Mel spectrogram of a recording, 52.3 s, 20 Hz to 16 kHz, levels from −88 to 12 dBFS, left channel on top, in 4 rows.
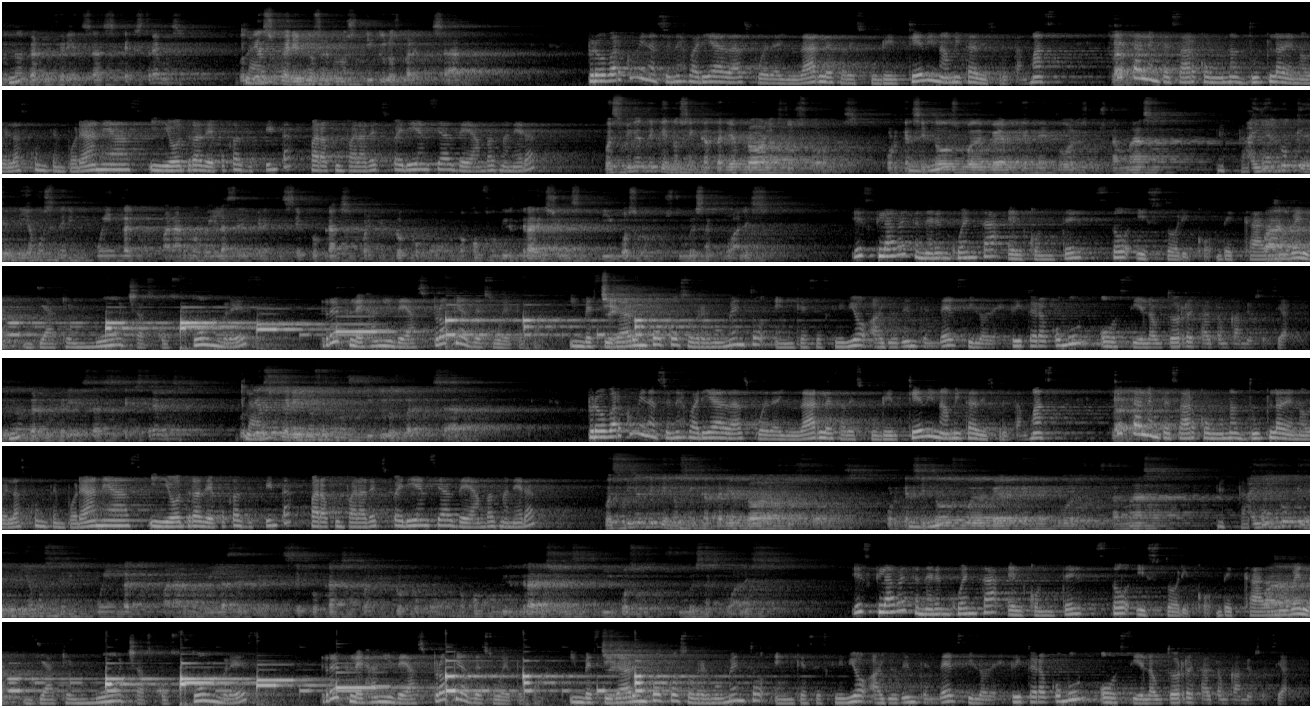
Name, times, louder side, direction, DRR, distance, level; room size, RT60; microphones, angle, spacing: voice 1, 0.0-1.8 2.4-4.6 11.1-11.3 19.1-21.6 21.9-24.7 25.5-33.8 38.8-39.1 45.2-45.4, left 1 dB, 35° left, -1 dB, 3.1 m, -40 dB
voice 2, 5.9-10.5 11.3-18.4 22.1-22.5 25.2-25.8 34.7-37.0 37.3-41.7 42.4-44.7 44.9-52.1, right 1 dB, 10° right, 8 dB, 0.4 m, -35 dB
sound 1, 39.3-39.7 39.9-40.7 41.0-41.5 41.8-42.3 42.6-43.1 43.7-44.1 44.5-44.6 44.8-44.9 45.2-45.3 45.6-45.7, right 4 dB, 75° right, 1.0 m, -25 dB
24.0 x 16.0 x 8.5 m, 2.5 s
head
